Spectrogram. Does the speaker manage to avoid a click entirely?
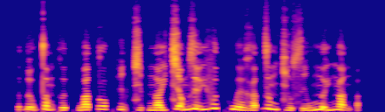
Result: yes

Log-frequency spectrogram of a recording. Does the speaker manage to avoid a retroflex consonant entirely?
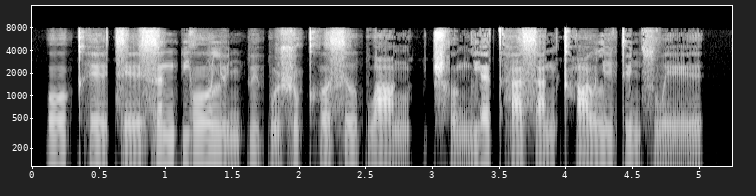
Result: no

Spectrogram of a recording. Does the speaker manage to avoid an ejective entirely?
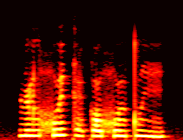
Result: yes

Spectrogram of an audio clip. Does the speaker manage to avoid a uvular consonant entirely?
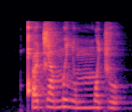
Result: no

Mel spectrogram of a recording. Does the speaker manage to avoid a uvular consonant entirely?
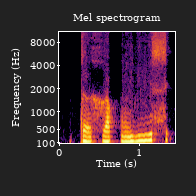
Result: no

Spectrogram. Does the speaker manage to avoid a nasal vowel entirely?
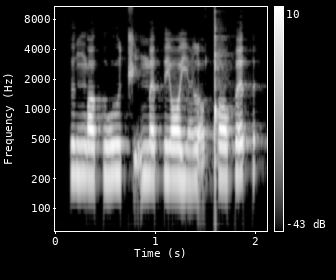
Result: yes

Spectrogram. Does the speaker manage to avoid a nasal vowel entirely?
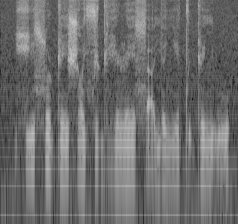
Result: yes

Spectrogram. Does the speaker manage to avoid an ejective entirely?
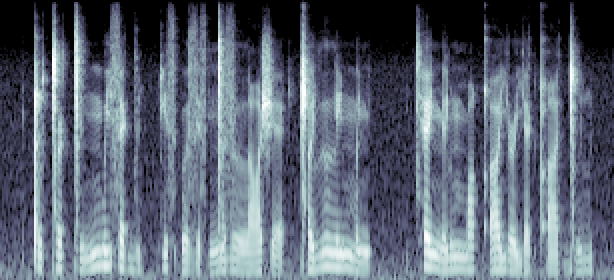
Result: no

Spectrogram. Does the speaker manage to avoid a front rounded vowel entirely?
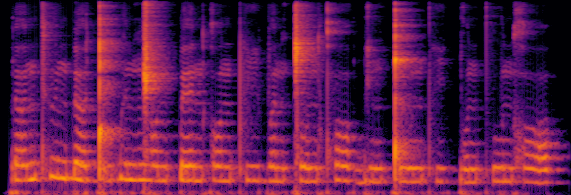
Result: yes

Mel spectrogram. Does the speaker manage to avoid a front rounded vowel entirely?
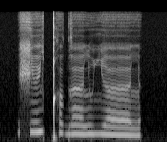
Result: yes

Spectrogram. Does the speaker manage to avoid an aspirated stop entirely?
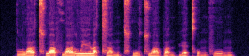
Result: no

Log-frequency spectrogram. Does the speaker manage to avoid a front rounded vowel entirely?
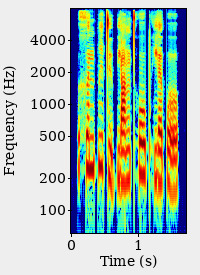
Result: no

